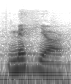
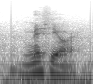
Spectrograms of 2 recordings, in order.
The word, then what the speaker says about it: Mihyar: Mihyar. Mihyar. That's two syllables.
